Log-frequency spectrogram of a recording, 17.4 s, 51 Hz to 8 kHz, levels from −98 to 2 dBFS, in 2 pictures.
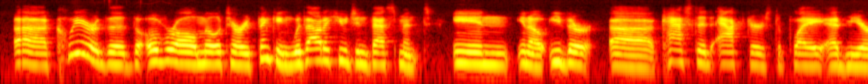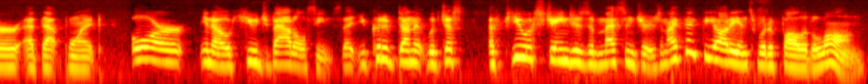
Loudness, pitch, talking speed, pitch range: -19 LUFS, 175 Hz, 185 wpm, 160-195 Hz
